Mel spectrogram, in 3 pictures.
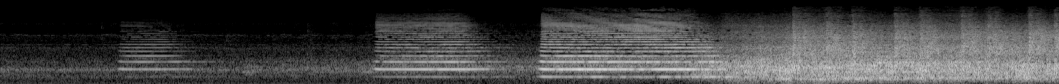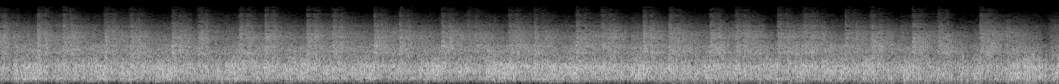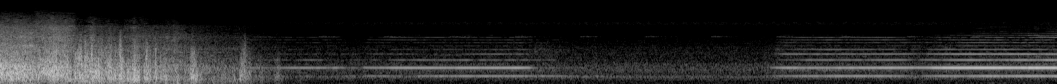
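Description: An Indian Railways electric locomotive horn sounds three times: a short blast, then two longer ones. Then an express of LHB coaches passes at full speed with a loud rush and a rapid clickety-clack of wheels over rail joints, which cuts off suddenly. Near the end, another approaching train sounds two horn blasts.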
